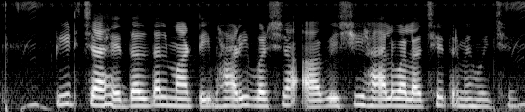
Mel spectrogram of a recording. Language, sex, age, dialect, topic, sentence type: Magahi, female, 31-35, Western, agriculture, statement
